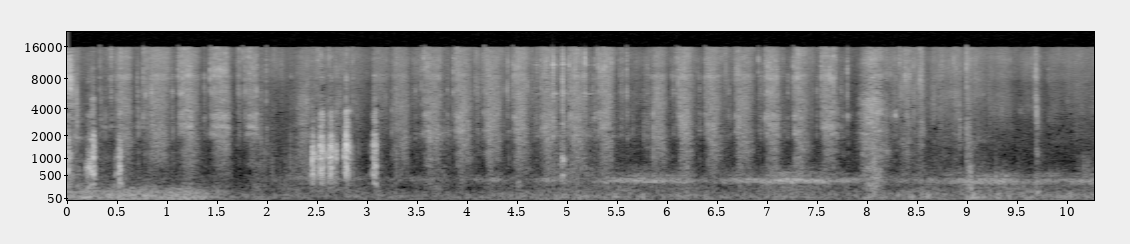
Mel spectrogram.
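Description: Repeated squirts of a hand trigger spray bottle spraying poultry mite spray onto a hen's legs: short sharp hisses, two to four a second, with a louder burst about two and a half seconds in.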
